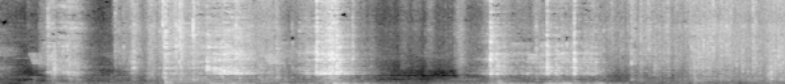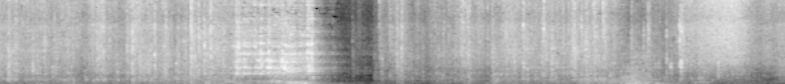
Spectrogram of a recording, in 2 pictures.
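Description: Newspaper rustling and crinkling as it is handled and folded to tip sieved powder into a steel frying pan, with scattered clinks and knocks of metal cookware on the counter.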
